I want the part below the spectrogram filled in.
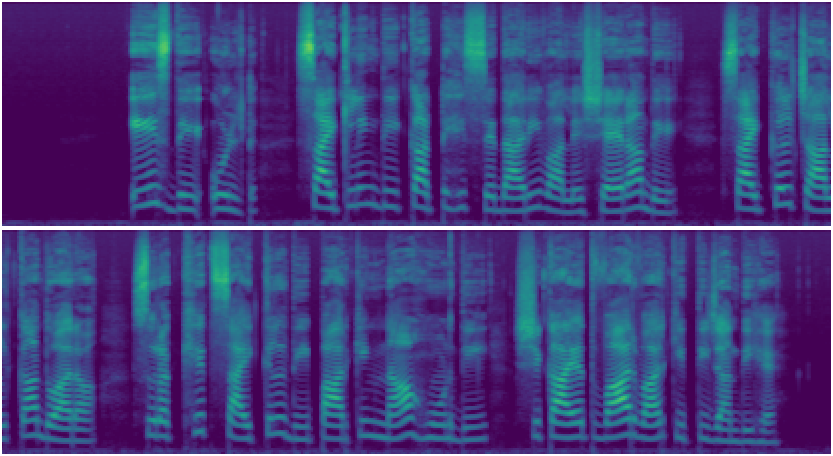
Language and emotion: Punjabi, neutral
